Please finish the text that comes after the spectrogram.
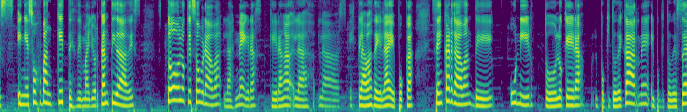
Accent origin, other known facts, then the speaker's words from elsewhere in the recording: Venezuela; Me encuentro por aquí. Yo vengo del país de Venezuela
